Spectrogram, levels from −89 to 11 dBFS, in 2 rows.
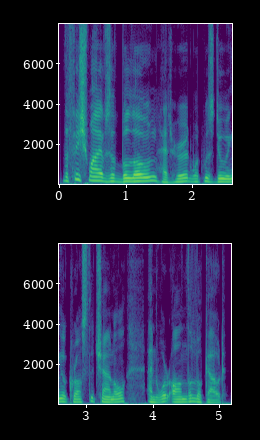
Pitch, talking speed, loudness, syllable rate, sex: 145 Hz, 195 wpm, -17 LUFS, 5.3 syllables/s, male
